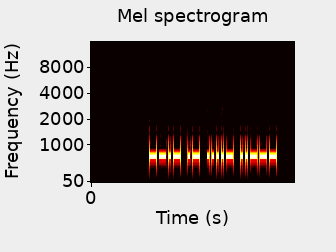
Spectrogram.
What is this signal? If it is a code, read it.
Morse code, heard as a keyed tone, about 25 wpm, 700 Hz. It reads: QA42
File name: practice / 25wpm / Four Letter-Number Combinations - 25wpm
